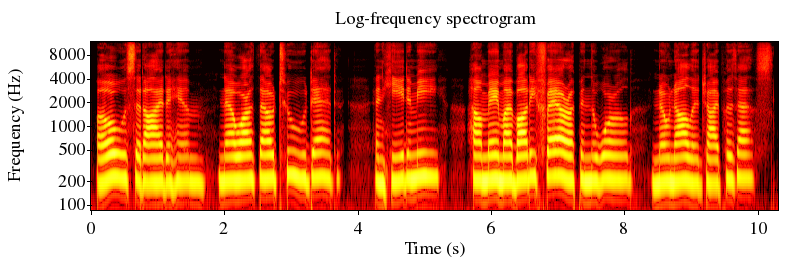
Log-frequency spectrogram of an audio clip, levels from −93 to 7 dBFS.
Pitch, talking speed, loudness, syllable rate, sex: 210 Hz, 155 wpm, -17 LUFS, 3.5 syllables/s, female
